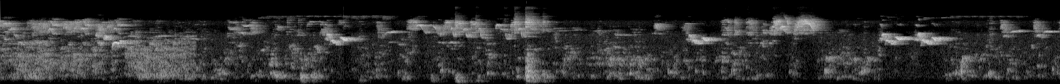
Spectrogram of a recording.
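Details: Spiderhunter in full, lively song, used as a lure to make reluctant birds sing: bursts of thin, high chirps and twittering notes, some sharp rising whistles, in uneven clusters with brief pauses and faint lower clicks.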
